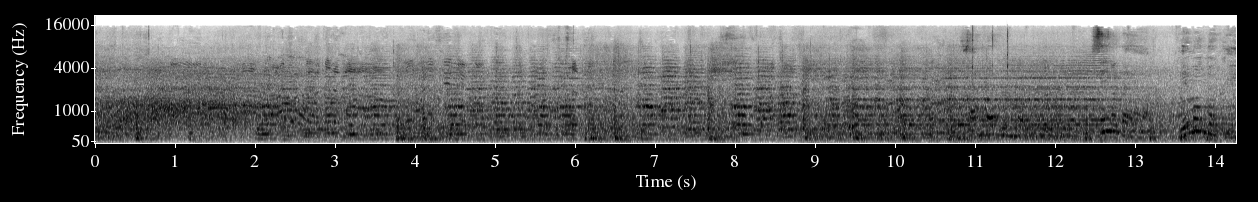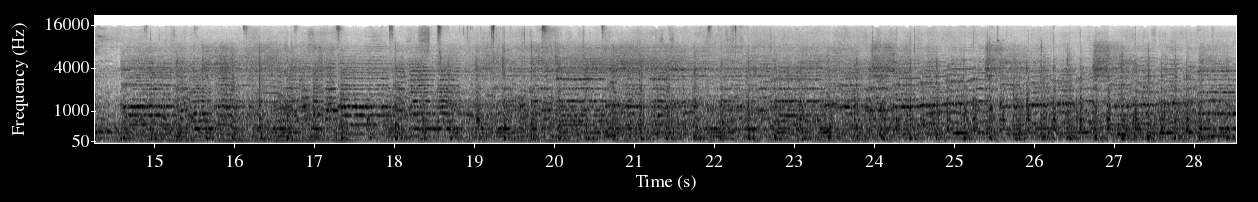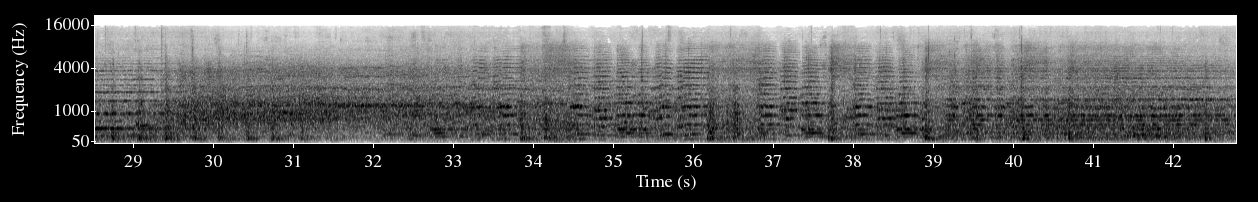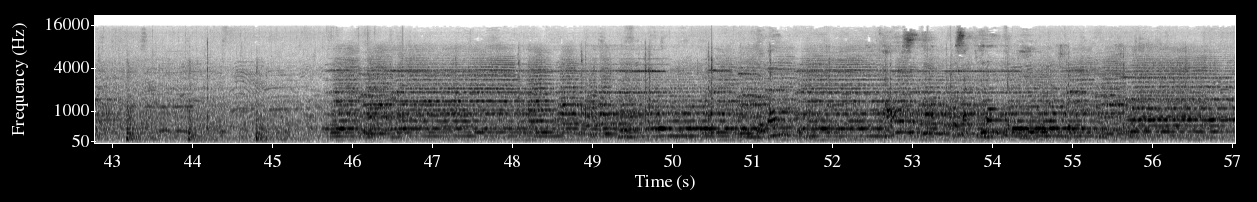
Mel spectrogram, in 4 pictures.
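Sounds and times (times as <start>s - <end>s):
brass band playing: 0.0s - 57.0s.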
